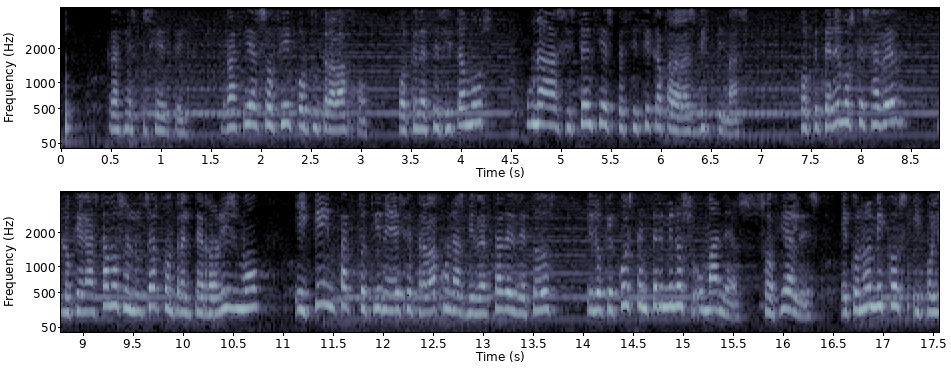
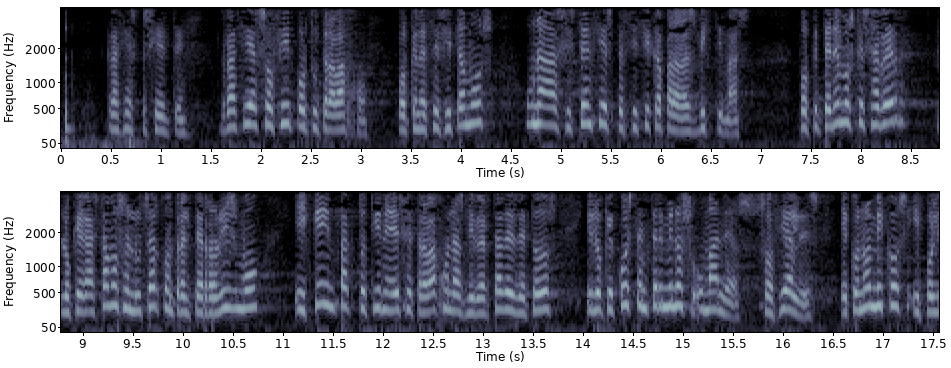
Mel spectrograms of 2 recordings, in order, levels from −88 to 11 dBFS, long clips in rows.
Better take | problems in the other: second | background sound (Race car, auto racing / Accelerating, revving, vroom); 17 dB below the speech // room echo; dies away in 0.3 s

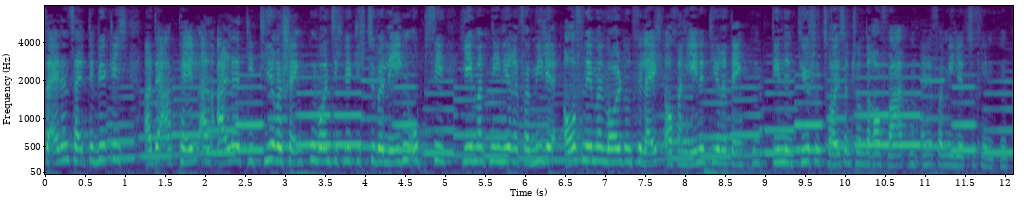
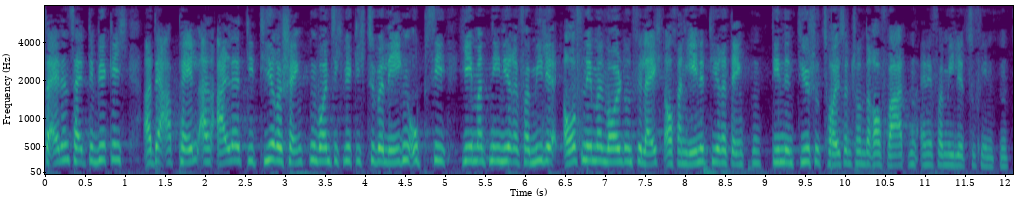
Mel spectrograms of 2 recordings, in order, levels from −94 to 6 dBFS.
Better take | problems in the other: second | background sound (Wind instrument, woodwind instrument); 7 dB below the speech // room echo; dies away in 1.1 s

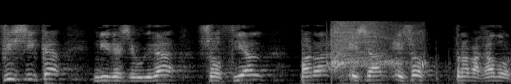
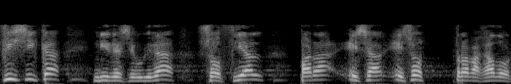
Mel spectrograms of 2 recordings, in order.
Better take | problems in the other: second | background sound (Drill); 6 dB below the speech // room echo; dies away in 0.7 s

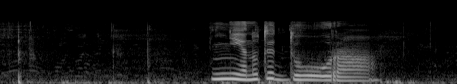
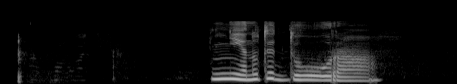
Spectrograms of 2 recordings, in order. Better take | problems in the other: first | noise reduction (neural mask model Resemble Enhance denoiser)

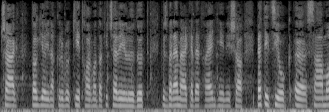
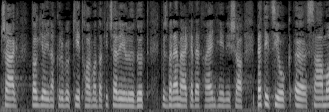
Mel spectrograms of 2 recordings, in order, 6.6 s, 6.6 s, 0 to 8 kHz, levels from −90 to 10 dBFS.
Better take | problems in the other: second | background sound (Clock); 9 dB below the speech

